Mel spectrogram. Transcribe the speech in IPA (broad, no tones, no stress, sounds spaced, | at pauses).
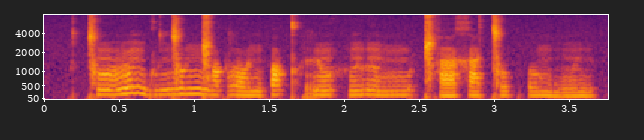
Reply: ǀ õ lˠ ũ ŋ ɡ u ŋ͡ǀ o ŋ͡ǁ ɒ ɡ lˠ o n ʔ ɒ kʰ r õ h ũ ʎ õ mː o ǁʰ a x a ǀ o p ʔ o m b ũ n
